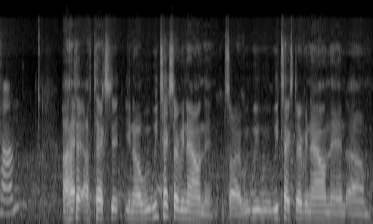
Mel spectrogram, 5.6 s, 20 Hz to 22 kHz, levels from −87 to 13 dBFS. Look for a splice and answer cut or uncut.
cut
